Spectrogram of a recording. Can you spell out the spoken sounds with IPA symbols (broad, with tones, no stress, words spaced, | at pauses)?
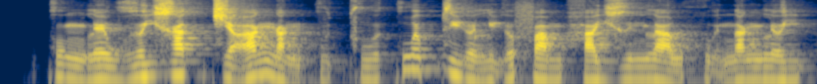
ko˨˩ŋlɛ˨˩wɣə˧j ɣa˦˥t̚t͡ɕa̰ː˧˥ ŋa˧˩ŋku˨˩t̚ku˨˦ə̯ kwə˦˥p̚zi˨˩ə̯ lḭ˧˥ə̯fa˧m ha˧jɣɨ˧nla˨˩w hṵ˧˨ə̯na˧ŋlə˧j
